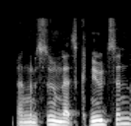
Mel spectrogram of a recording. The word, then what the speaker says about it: Knudsen: Benjamin, I'm going to assume that's Knudsen. I'm assuming he's German, so you would pronounce the K.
